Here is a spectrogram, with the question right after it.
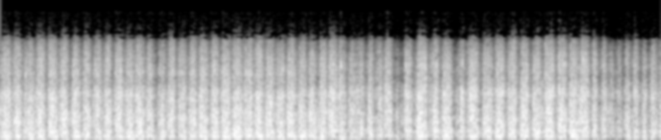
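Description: Fingertips rapidly scratch and tap the surface of a hollow woven rattan basket with a pink and green weave. The result is a fast, continuous stream of dry, crackly taps and scratchy rasps with a steady rhythm, carrying a low hollow body and bright upper texture throughout.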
